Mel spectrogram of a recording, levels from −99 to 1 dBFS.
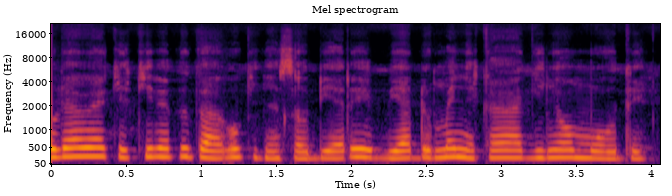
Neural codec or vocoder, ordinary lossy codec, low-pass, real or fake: codec, 44.1 kHz, 7.8 kbps, Pupu-Codec; none; none; fake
